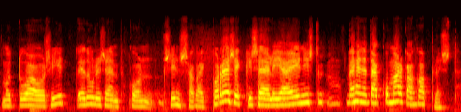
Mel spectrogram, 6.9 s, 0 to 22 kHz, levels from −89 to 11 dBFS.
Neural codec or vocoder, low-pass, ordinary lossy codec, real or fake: none; 19.8 kHz; AAC, 32 kbps; real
